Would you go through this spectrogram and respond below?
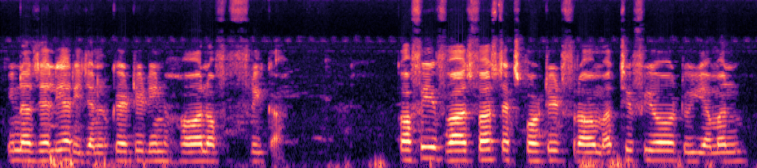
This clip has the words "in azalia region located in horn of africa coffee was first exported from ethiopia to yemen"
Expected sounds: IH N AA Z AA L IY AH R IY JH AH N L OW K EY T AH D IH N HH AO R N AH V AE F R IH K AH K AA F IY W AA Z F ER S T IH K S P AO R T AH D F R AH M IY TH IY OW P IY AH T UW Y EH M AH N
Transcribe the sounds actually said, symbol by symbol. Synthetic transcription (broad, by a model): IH N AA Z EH L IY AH R IY JH AH N L OW K EY T AH D IH N HH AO N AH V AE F R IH K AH K AA F IY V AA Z F ER S T IH K S P AO R T AH D F R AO M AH T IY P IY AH T UW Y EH M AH N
